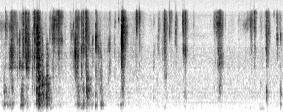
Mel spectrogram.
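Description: Trading cards being handled: a run of short rustles and clicks, busiest in the first two and a half seconds, then only a few scattered ticks.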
